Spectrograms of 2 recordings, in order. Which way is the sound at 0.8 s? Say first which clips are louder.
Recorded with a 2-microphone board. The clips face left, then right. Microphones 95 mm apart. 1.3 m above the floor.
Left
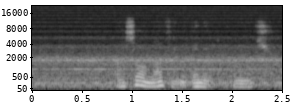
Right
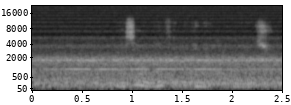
Left 6 dB; 55° left (ahead or behind).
